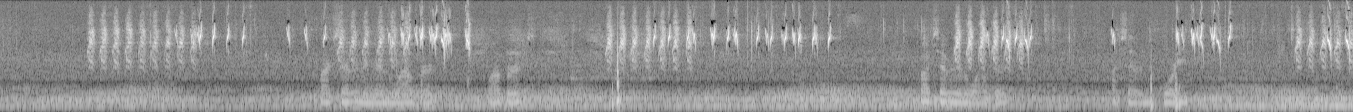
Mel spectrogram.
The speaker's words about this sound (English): Start recording the captive birds.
